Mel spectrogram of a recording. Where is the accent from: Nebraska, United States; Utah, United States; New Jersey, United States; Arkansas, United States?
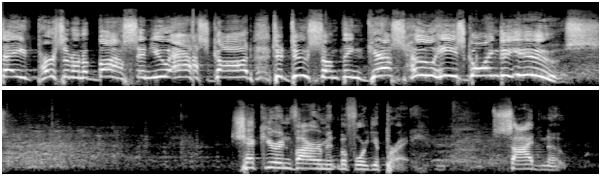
Arkansas, United States; I didn't grow up in Texas. I grew up in Arkansas, but football was the one thing that united my town.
